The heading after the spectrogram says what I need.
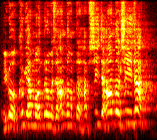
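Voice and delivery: rallying shout. Real, not acted. Singer to the audience before the last song, rallying shout. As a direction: shout to get the whole audience cheering.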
